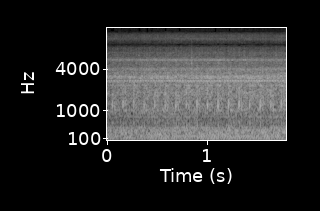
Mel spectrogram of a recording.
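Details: 1983 Toyota Pickup SR5, 5-speed, 41 years old, first start after sitting about a year in a shed, old gas: fast light metallic rattle over a rough idle, steady with engine speed. Owner blames a worn timing chain guide.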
